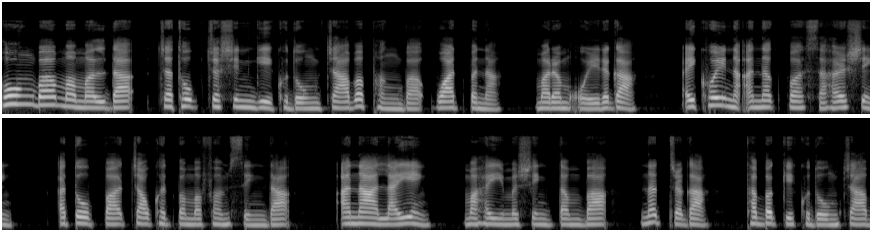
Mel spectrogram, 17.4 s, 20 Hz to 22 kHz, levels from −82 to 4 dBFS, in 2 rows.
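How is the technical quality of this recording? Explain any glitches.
The recording has timing problems throughout and a short cluster of dropout repairs, heard through an Opus call path whose audio stops at about 12 kHz.

Clock drift between sender and receiver runs through the whole clip. The sending device's clock appears to run about 4% slower than the receiving device's, so audio arrives slightly slower than it is played out and the jitter buffer keeps running low. This differs from network trouble because the error is steady and one-directional. The problem never resolves itself, so the receiver has to keep correcting for it.

The repeated timing corrections are how that drift becomes audible, from 0.21 s to 16.91 s. To avoid running empty, the receiver repeatedly stretches or repeats small pieces of speech, so playback runs at about 96% of natural pace and gains roughly 0.7 s overall. 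You hear this as a faintly dragging, slightly uneven tempo with occasional small hiccups. These edits are spread across the entire clip and all push the same way, which tells them apart from packet loss.

Scattered short gaps occur only between 5.73 s and 8.02 s. About seven packets went missing or arrived late here, one at a time. The receiver covered each hole by continuing the last sound, concealing only a few tens of milliseconds in total, with no single gap longer than about 10 ms. The result is a few brief ticks or smears in that stretch. Unlike the drift corrections, these are local, random losses rather than a steady pull on the tempo.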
